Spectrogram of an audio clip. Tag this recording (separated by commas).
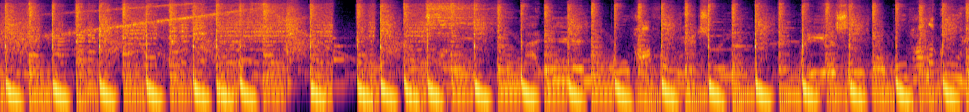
Music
